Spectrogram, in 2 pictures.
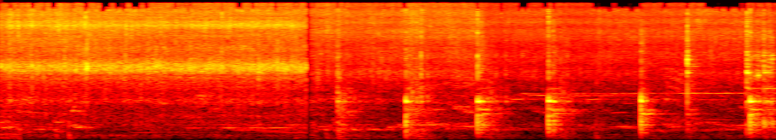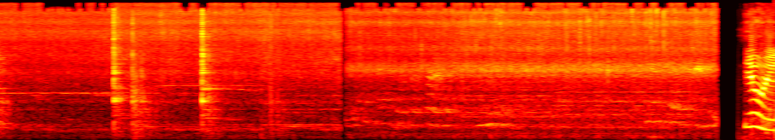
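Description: Sliced onions, green chillies and ginger fry in the leftover oil from fried chicken while being stirred in a pan for a chicken curry. A soft sizzle runs underneath, broken by a series of sharp scraping stirs at irregular intervals.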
